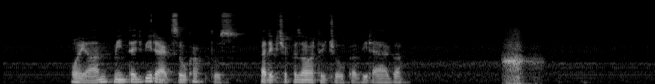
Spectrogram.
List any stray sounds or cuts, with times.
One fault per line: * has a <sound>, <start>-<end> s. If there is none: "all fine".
* has a whoosh, 5.0-5.5 s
